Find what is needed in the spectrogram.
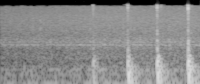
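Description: Four light knocks or taps, about a third of a second apart, in the second half of a quiet pause in the car's cabin.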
